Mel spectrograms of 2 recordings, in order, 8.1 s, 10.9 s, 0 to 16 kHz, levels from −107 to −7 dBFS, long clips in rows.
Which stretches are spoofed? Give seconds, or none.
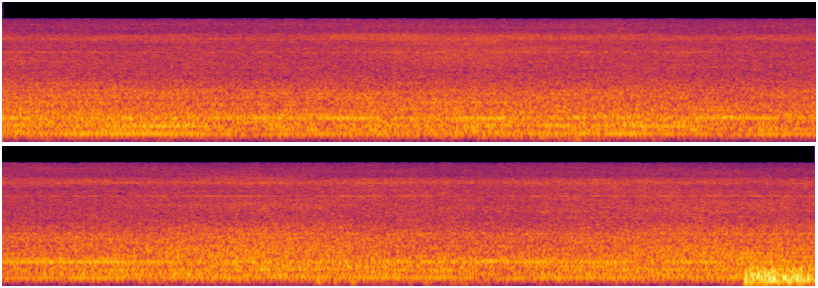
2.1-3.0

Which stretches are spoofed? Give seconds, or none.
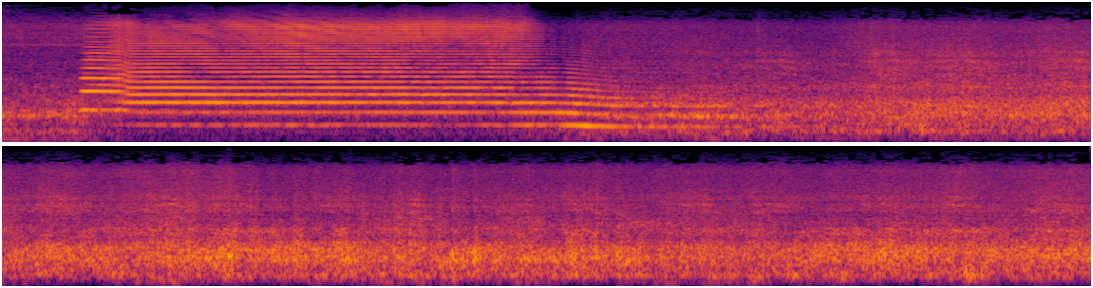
none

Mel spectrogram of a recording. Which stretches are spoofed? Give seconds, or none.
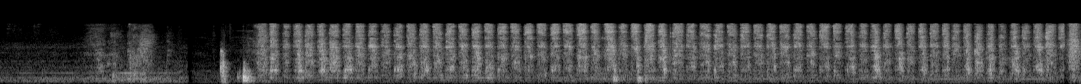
none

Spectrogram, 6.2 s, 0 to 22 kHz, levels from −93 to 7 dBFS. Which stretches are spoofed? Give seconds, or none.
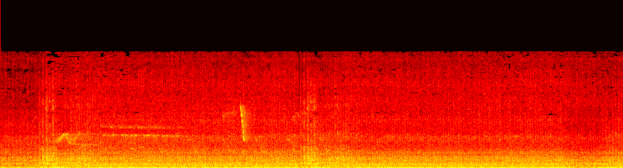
1.4-3.3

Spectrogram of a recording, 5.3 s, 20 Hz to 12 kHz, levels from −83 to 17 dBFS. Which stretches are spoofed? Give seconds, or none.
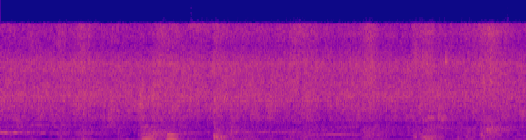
0.0-5.3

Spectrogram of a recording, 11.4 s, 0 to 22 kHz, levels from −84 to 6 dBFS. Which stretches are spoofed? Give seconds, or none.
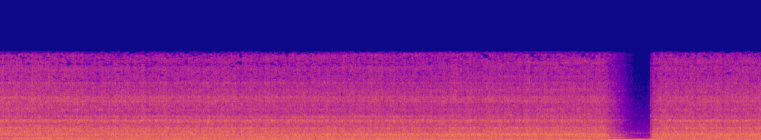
none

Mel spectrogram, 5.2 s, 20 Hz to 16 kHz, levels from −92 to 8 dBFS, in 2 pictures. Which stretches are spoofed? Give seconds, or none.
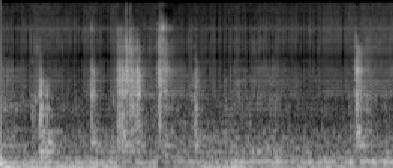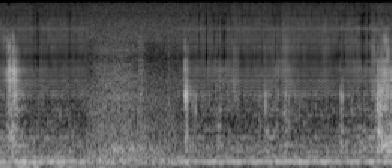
0.0-3.2; 3.8-5.2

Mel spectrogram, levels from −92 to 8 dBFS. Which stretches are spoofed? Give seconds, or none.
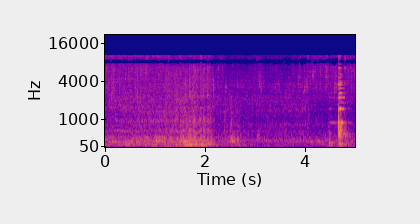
none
